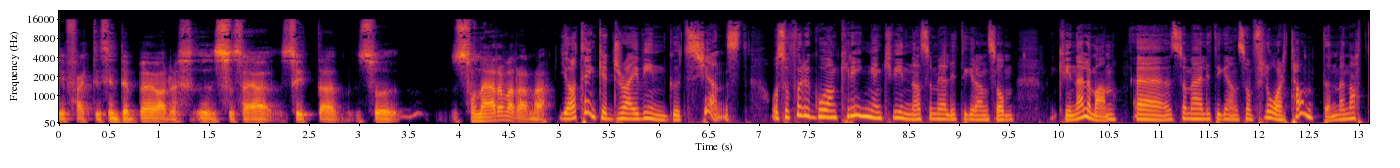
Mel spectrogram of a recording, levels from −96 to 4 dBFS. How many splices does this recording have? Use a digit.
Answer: 0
